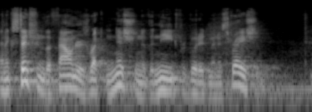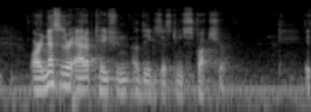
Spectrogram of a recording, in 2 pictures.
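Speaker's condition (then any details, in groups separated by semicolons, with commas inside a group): No condition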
